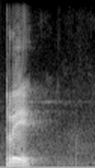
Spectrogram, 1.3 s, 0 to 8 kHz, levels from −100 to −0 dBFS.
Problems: constant background noise, echo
